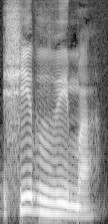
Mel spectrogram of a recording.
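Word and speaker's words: شرذمة: Juga kalimat syirzimah, bukan syirzimah tapi syirzimah. Kenapa? Ra di tengah kalimat, sebelumnya ada shin dan berharokat kasroh, setelah ra ada huruf za, dan za bukan huruf isti'la, maka bacanya tipis. Bukan syirzimah tapi syirzimah.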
